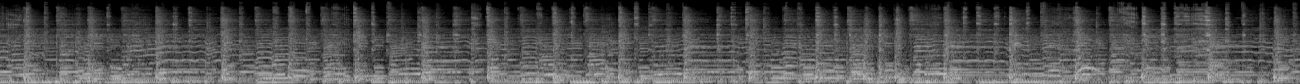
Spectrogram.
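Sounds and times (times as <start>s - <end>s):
live band playing: 0.0s - 13.0s.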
